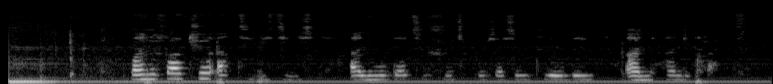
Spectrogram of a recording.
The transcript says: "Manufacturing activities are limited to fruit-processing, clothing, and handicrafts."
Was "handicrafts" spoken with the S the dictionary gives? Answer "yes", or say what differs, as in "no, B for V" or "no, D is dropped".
no, S is dropped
